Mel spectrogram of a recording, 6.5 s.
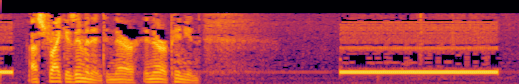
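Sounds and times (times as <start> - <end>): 
speech: 0.4 - 2.8
telephone dial tone while placing call: 4.2 - 6.3.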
